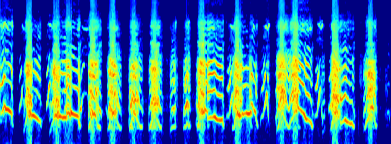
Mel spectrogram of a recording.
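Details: Siberian huskies that resemble wolves, singing before training: dense rapid series of short yipping howls with sliding harmonics, nearly continuous with tiny gaps, interspersed with sharp percussive bark-like bursts.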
